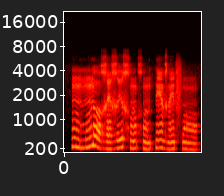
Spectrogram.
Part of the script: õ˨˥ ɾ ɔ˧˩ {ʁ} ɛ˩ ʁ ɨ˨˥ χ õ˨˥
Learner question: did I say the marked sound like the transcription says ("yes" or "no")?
yes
